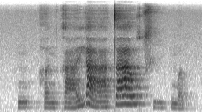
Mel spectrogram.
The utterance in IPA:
ŋ ʊ˨˥ k̚ h ɐ˨ n k aː˨˥ j aː˨˧ t̪ aː˥ w t͡sʰ iː˨ k̚ m ɐ˨ p̚

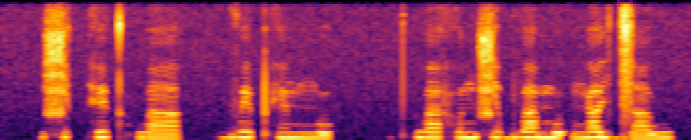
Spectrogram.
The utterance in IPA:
ɕ ə˨ t̚ h e˧ t̪ʰ w a˨˩ | ɡ w e˧ pʰ ẽ˨˩ m ŋ o˨ k̚ | pʰ w a˧ h o˧ n ɕ ə˧ b w a˦ m o˨ ʔ ŋ a˥˧ j d͡z a˨˦ w

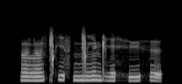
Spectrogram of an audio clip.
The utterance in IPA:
ə̃ l ə̃ ǀʰ i s ŋ͡ǀ ĩ ɖʱ e h y h ʏ

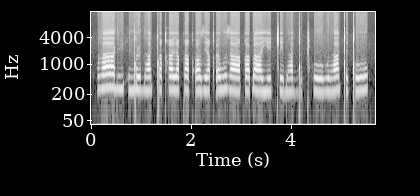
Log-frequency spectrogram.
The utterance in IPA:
v aː ɡʱ y h ɘ ŋ͡ǃ ə˞ dʱ a ǃ ɘ qʰ ɘː q ɘ qʼ o z eː qʼ y w ʊ z aː q ə˞ ɓ aː j e ǁ e bʱ a ɡ͡ǃ o ǁʰ oː v ʊ ɦ a ǃ ɘ ǃ o

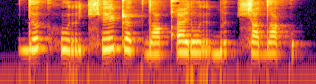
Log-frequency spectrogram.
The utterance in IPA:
d ə k h u r t͡ɕʰ e ʈ ɜ k dˤ ø qʼ i ɾ u r b ɪ k ɕ ɪ dˤ u k

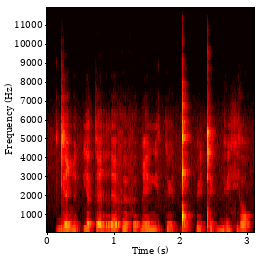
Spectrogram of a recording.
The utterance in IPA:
ɡʲ a˧ ʎ ʏ˨ pʲ a˦ k ɛ˧ r ɛ˨˦ f ʏ˧ f ʏ˨ ɓ e˧ mʲ u˧ k y˦˨ ɡ͡ǃ ɔ˨ k͡p y˧ tʼ y˧ ɡ͡b y˨ fʲ ɔ˦

